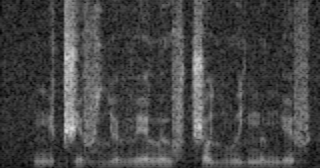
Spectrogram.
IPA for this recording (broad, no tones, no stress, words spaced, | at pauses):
ŋɪd͡ʒɪv ʎʏβɪ lɯv t͡ʃɔʎβɯʎnɯŋɪv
